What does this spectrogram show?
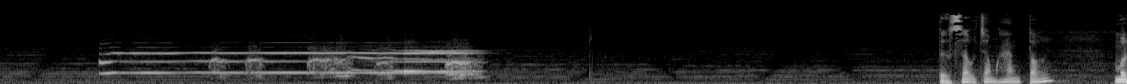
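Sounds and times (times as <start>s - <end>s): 
pack of dogs howling: 1.0s - 4.9s
speech: 9.4s - 11.2s.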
